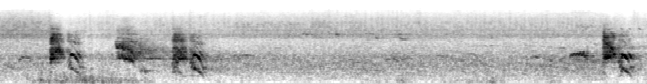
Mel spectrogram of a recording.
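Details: Calling for attention, a red-capped mangabey up a tree at Dublin Zoo exchanges calls with white-collared mangabeys over the lake; three quick descending barks, a quiet pause, then one more paired bark.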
